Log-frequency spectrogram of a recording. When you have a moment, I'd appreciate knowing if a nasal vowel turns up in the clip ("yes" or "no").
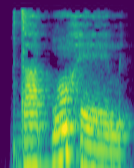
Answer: yes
